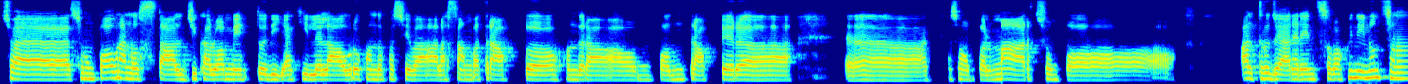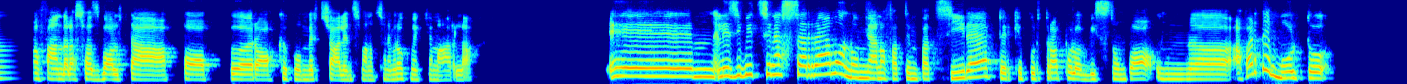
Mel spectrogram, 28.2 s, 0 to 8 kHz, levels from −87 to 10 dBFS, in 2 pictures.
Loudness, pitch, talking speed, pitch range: -22 LUFS, 180 Hz, 145 wpm, 170-200 Hz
